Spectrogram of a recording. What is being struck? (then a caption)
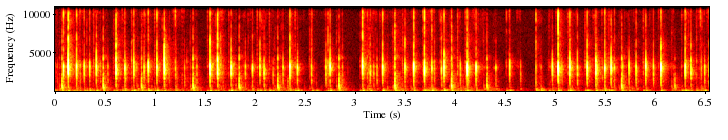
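Mechanical keyboard with ABS plastic keycaps. Continuous two-handed fingertip typing on a compact TGR 910 RE mechanical keyboard with lubed 55g Nixie switches, a polycarbonate plate and purple GMK ABS keycaps. It produces a rapid stream of short, bright, clacky keystrokes centered around 3 kHz, with almost no low end and brief pauses near the 3- and 4.7-second marks.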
